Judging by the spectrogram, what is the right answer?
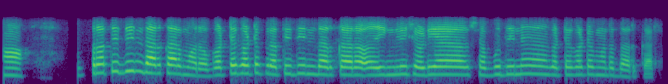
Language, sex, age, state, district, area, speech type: Odia, female, 30-45, Odisha, Malkangiri, urban, conversation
